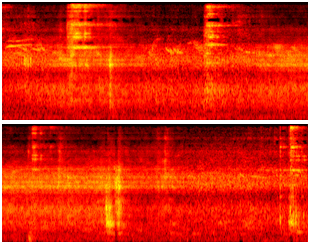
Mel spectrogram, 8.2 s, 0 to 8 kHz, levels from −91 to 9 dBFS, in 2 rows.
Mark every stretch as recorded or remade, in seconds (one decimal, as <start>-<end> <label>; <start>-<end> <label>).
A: 0.0-0.6 recorded; 0.6-1.9 remade; 1.9-3.4 recorded; 3.4-6.5 remade; 6.5-8.2 recorded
